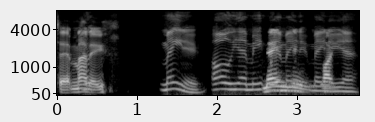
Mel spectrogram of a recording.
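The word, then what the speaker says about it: Mainoo: You pronounce it, Manu. Mainu.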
